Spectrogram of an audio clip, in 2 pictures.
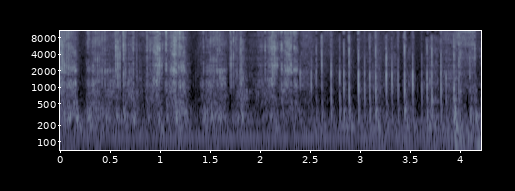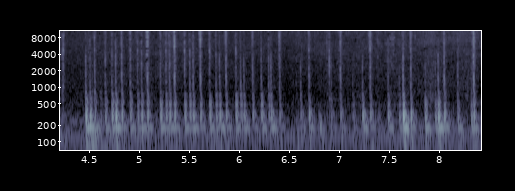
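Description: Fingertips and nails tap and scratch the roof and windows of a small red hollow plastic car-shaped computer mouse with a cable, resting on a lap. A soft, steady scratching for the first four seconds gives way to sharper, quick plastic taps with a low hollow tone. The taps come in uneven clusters, with a few louder knocks near the end.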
